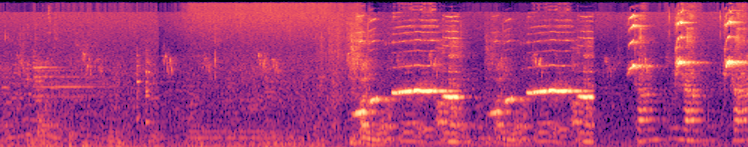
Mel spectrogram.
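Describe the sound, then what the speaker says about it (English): Parrot whistling after sips of port, a series of clear, rising melodic whistles in bursts over the latter half, preceded by narration. "After just a few sips, the parrot starts whistling."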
